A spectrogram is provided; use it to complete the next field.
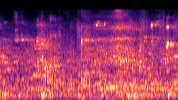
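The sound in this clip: A basketball bounces on the court during a girls' high school game between Zumbrota-Mazeppa and Goodhue as a player bounces it through the lane. The bounces are soft thuds amid gym noise, with a few sharper knocks near the end.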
